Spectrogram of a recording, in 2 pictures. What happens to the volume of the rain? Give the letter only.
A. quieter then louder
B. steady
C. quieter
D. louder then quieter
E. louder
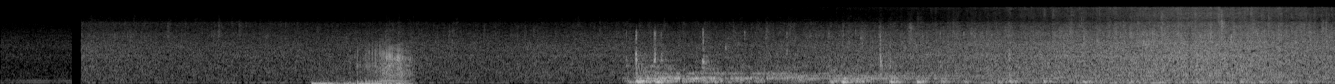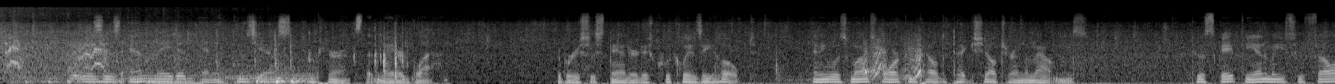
D.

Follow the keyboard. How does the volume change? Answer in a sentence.
The volume of the keyboard goes down, then up.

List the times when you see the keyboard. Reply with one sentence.
The keyboard can be heard from 6.2 to 17.5 s.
